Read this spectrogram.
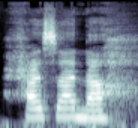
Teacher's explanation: تا کے وقف میں ہمیشہ ہا کی آواز آتی ہے، یہ ہائے مدورہ کہلاتا ہے۔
